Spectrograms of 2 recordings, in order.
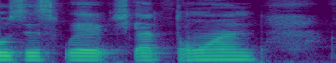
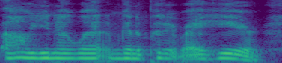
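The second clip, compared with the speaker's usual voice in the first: higher, quick, offhand put-on voice; daughter's voice; 7 semitones higher, faster than usual. Daughter setting the rose by mom, higher quick voice. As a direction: lift it and move briskly along.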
